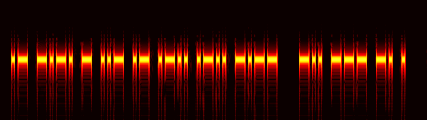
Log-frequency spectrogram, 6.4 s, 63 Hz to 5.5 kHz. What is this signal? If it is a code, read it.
Morse code, heard as a keyed tone, about 25 wpm, 600 Hz. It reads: ACTUALLY DONE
